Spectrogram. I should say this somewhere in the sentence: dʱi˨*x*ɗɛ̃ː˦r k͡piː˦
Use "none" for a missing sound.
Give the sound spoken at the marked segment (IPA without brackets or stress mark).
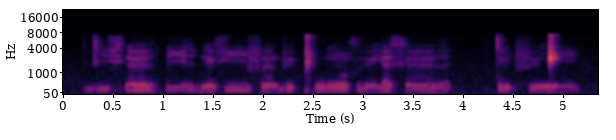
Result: x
